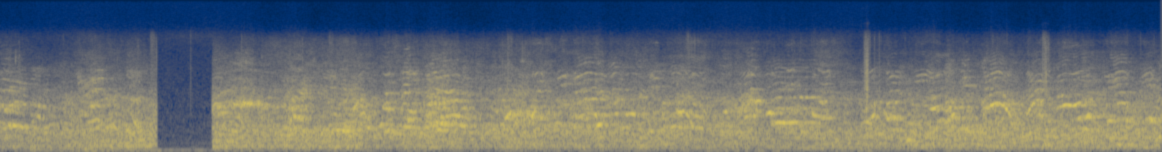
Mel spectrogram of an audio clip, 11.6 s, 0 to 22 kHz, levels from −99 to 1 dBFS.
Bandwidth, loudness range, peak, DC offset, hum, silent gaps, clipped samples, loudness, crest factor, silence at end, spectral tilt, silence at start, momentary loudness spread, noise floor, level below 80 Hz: 9.8 kHz; 2 LU; -4 dBFS; under 0.1%; none; none; under 0.1%; -19 LUFS; 14 dB; 0 s; -6 dB/octave; 0 s; 5 LU; -47 dBFS; -44 dBFS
